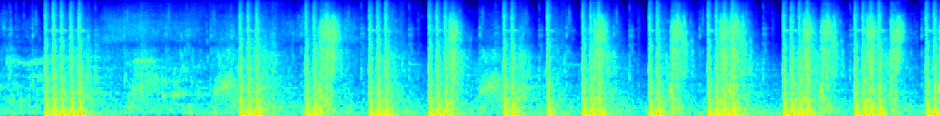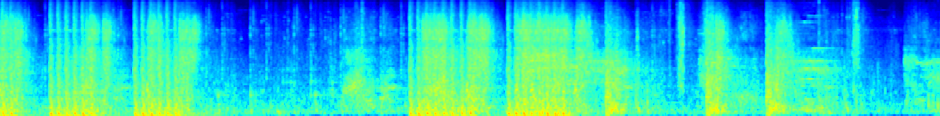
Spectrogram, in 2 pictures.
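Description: Gunshots ring out again and again in short bursts.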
